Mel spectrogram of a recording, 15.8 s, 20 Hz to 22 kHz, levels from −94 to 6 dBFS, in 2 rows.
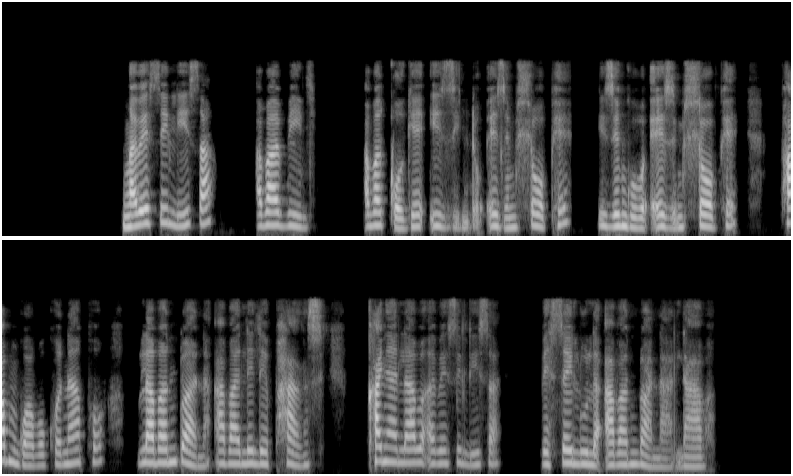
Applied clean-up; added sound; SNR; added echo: neural mask model Resemble Enhance denoiser.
